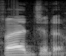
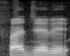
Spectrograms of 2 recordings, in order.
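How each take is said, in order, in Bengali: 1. শব্দটি খালি ব্যঞ্জনে শেষ হয়। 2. শব্দটি i স্বরে শেষ হয়।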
